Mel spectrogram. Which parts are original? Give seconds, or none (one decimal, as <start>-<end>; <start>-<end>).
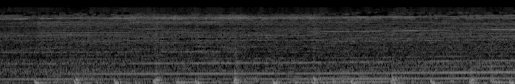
0.0-1.3; 3.2-5.2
